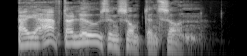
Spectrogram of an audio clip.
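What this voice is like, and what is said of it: Old man, Dublin accent. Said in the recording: “an old man with a Dublin accent”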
